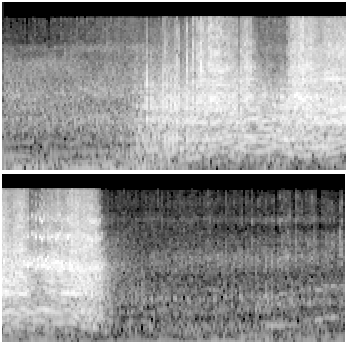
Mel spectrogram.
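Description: A car's tyres squealing for about three seconds over a running engine, with a wavering pitch, cutting off sharply; after that the engine goes on with a steady low rumble.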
